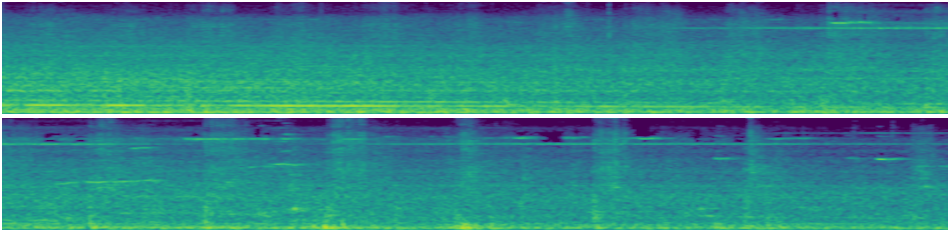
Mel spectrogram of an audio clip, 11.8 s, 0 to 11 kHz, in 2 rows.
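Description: Freightliner Class 70 diesel locomotive's GE PowerHaul V16 engine pulling away, its note dropping slightly and fading over the first few seconds. Loaded container wagons follow, rolling past with a steady rumble, a faint high wheel squeal and a few sharp knocks of wheels over rail joints.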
